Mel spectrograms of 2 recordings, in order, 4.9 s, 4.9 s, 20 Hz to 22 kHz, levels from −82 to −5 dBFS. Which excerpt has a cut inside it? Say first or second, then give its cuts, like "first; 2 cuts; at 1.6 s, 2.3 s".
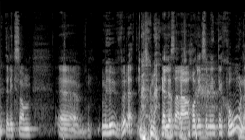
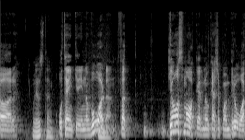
first; 3 cuts; at 2.0 s, 3.2 s, 3.9 s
